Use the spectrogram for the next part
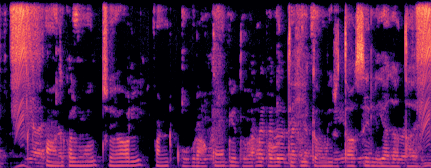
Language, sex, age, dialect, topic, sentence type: Hindi, female, 18-24, Kanauji Braj Bhasha, banking, statement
